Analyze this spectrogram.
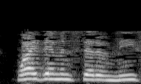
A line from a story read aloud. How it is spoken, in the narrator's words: sighed Sam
